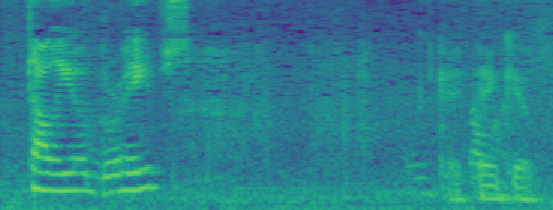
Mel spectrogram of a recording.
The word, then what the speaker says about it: Thalia Graves: we have the correct do you want to pronounce her name Talia Graves okay thank you m GL are you in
